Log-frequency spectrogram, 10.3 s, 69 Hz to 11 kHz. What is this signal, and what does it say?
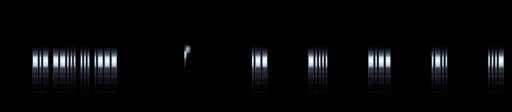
Morse code, heard as a keyed tone, about 36 wpm, spaced as for 14 wpm, 700 Hz. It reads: K7SJ W6YLV
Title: USA Call Signs - 8x Character Spacing - 35wpm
